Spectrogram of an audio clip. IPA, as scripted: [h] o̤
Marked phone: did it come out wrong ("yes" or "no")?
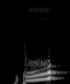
yes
